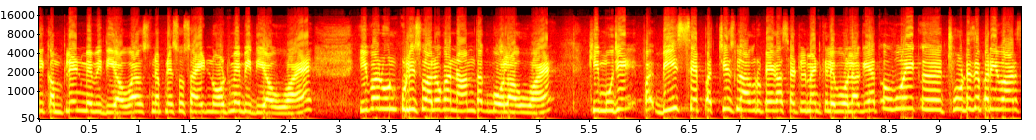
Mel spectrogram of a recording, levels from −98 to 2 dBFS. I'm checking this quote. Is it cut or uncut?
uncut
